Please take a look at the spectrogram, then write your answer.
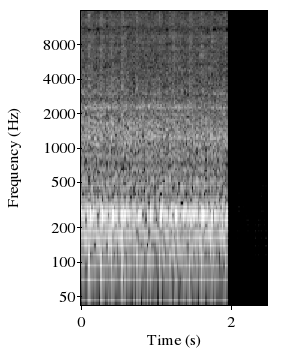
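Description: A small Polaris Colt ATV engine idles steadily with a low, even rumble, close by, then cuts off abruptly into silence.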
